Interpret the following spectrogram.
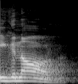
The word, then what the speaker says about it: ignore: If GN is in the middle of a word, most of the time we pronounce the G. Okay, if middle of the word, we have to pronounce G. Suppose the ignore. Okay, so don't say ignore, it's a ignore.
